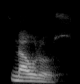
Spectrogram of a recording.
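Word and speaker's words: Nowruz: uh celebration which was uh how do you pronounce the name of the now Rus now Rose yeah it means and what happened what happens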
